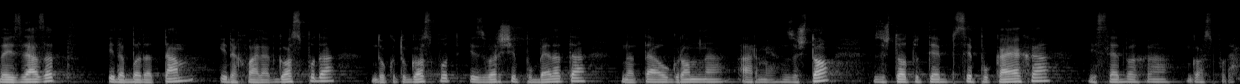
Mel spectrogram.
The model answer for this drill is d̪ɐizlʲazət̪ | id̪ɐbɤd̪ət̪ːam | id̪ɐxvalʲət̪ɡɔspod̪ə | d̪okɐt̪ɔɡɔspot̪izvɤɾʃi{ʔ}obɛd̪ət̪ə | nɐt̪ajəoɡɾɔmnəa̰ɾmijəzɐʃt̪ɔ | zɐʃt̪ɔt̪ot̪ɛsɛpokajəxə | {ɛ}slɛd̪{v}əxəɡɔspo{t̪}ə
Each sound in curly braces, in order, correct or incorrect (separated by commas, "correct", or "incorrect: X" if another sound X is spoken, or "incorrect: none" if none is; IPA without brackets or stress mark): incorrect: p, incorrect: i, correct, incorrect: d̪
